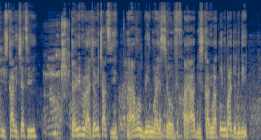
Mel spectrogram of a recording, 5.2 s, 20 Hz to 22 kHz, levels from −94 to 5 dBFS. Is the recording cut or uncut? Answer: cut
